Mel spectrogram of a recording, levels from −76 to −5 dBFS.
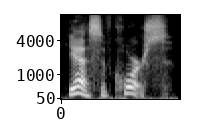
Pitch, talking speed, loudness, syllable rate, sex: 205 Hz, 150 wpm, -16 LUFS, 4.0 syllables/s, female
